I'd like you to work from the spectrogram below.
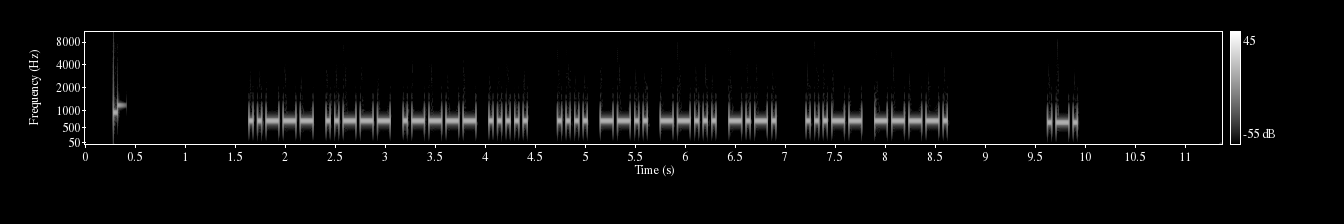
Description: Morse code, heard as a keyed tone, about 28 wpm, 700 Hz. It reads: 2215 HZ7C 39 R
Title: Worked All Europe DX Contest - QTC Exchange - 28wpm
